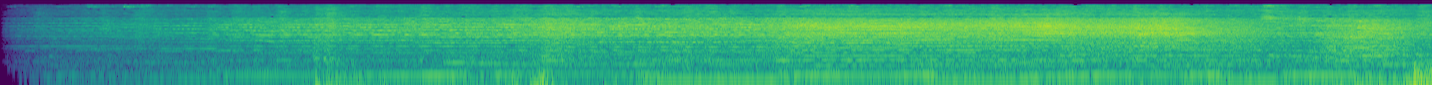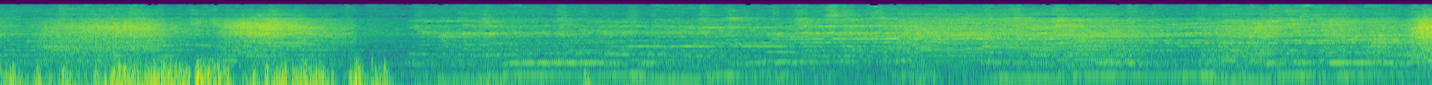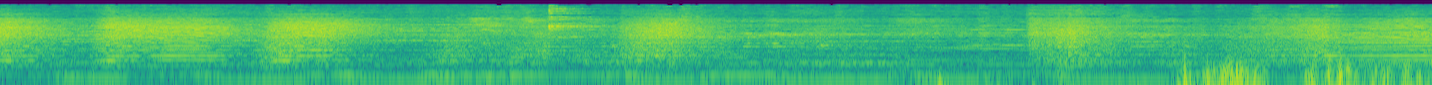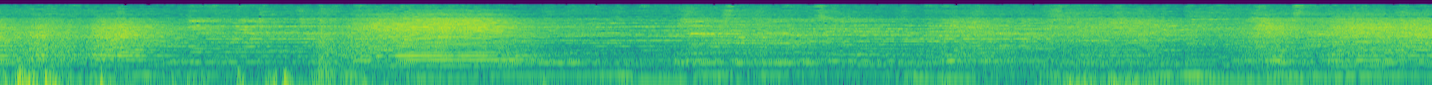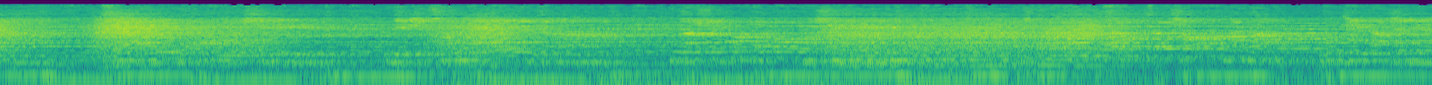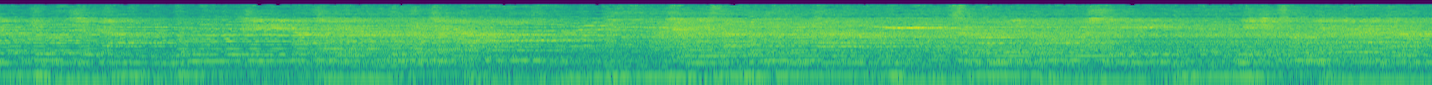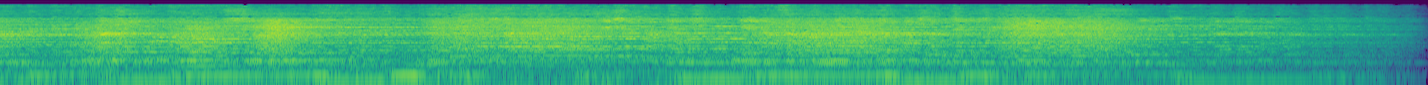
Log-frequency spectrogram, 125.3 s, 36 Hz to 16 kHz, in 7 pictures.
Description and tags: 21.08.09, 16.00 a.m. a tenement courtyard in the center of Poznan. neighbours are listening the music (at the front of my windows, on the 3 or 4 floor) at the same moment the dude from the groundfloor is drilling walls.
courtyard, drill, drilling, music, poznan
